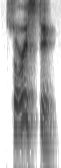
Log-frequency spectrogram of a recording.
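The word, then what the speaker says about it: Συριστί: The Greek word for the Syrian language is soristi. This is the Greek rendering of 2 Kings 18, verse 26. This is the Greek, soristi. It is pronounced soristi, while the Greek word for the Jews' language is Judaisti.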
